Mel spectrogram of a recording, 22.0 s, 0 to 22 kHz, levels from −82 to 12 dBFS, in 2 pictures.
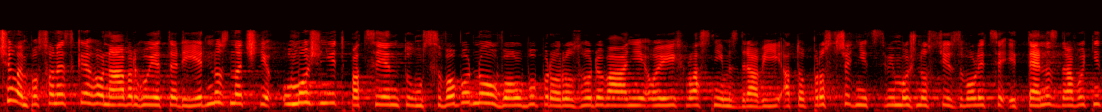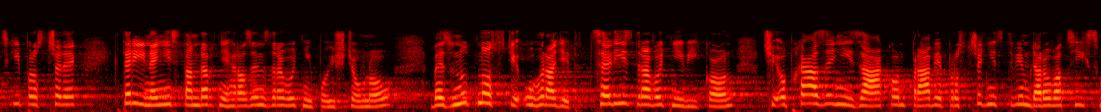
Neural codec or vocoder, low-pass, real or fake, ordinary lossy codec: none; 7.2 kHz; real; MP3, 64 kbps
